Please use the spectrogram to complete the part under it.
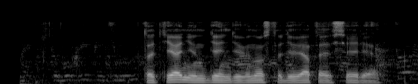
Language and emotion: Russian, neutral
